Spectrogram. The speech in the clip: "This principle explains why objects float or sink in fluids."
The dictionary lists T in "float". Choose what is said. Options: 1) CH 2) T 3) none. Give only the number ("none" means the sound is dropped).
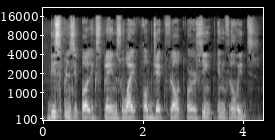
2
